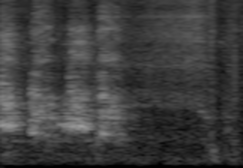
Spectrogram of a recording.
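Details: Excited American Bully dogs that have been waiting, barking as someone enters their area; a quick run of about four harsh barks in the first second, then quieter background.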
